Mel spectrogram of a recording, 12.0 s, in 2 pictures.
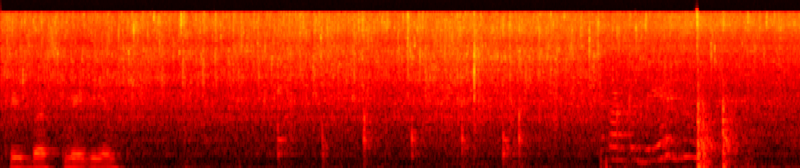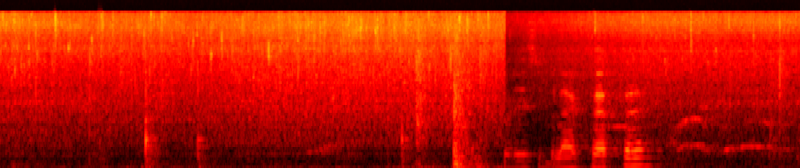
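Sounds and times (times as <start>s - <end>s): vegetables sizzling in oil: 0.0s - 12.0s
wooden spoon knocking pan: 2.0s - 4.0s, 5.1s - 5.7s, 7.0s - 7.7s.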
